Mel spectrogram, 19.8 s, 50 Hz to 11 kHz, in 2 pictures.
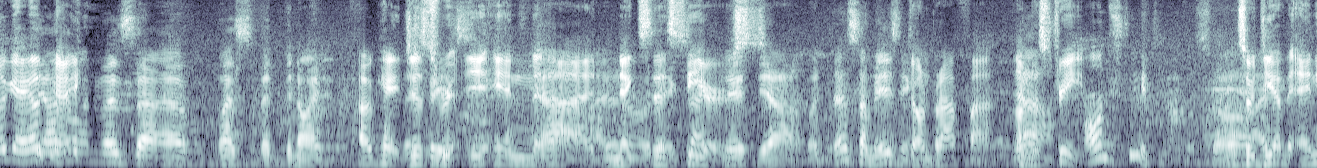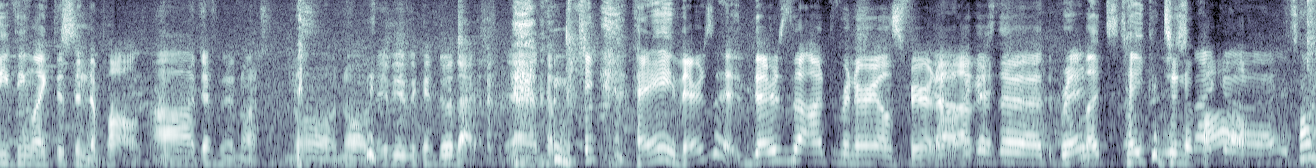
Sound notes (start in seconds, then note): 13.3 laughs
